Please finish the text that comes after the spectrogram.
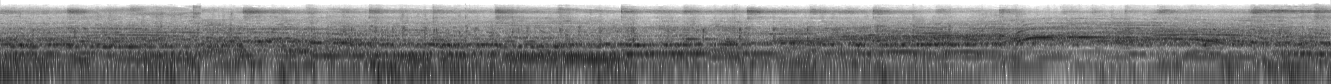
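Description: A large crowd of school and college students cheering, whooping and shouting in welcome for a motivational speaker at an event, a dense sustained roar of voices filling the space, with scattered higher shouts.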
